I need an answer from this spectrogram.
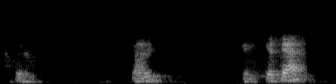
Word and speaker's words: clitoris: Sometimes that people pronounce that clitoris, but it's actually clitoris.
